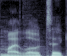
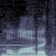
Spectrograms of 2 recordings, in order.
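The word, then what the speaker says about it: Milotic: I guess it's not Miloic, it's melodic because that sounds like, you know, melody.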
